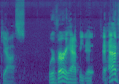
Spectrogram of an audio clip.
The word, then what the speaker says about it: Yoss: Jack Yoss, which, do you ever tell people, are they like, how do you pronounce it?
